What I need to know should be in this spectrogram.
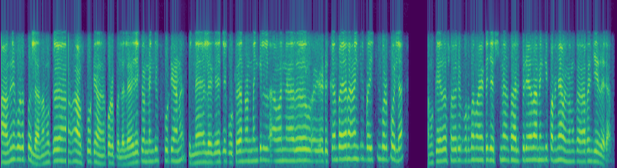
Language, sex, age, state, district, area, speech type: Malayalam, male, 45-60, Kerala, Idukki, rural, conversation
